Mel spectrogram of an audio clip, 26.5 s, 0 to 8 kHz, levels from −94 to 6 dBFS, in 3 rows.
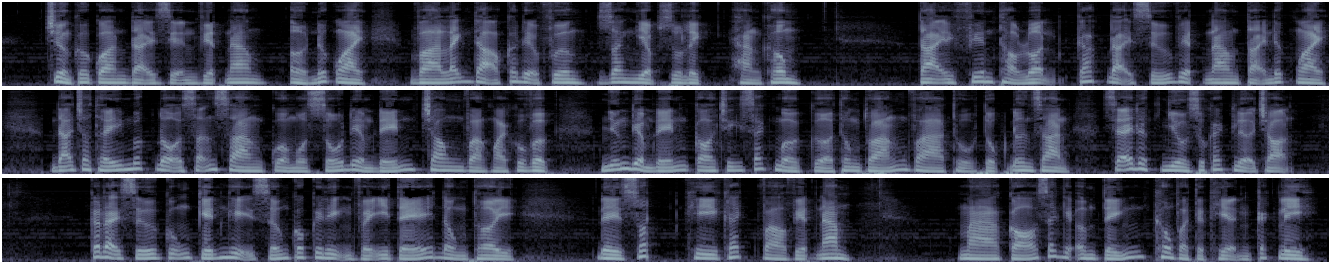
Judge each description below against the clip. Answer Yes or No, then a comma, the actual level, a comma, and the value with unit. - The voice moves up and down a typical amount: Yes, average, 4.3 semitones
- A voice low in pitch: Yes, low, 125 Hz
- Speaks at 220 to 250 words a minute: Yes, average, 240 wpm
